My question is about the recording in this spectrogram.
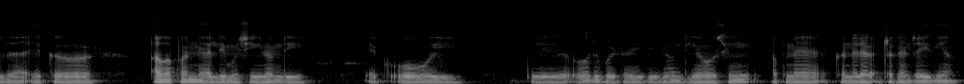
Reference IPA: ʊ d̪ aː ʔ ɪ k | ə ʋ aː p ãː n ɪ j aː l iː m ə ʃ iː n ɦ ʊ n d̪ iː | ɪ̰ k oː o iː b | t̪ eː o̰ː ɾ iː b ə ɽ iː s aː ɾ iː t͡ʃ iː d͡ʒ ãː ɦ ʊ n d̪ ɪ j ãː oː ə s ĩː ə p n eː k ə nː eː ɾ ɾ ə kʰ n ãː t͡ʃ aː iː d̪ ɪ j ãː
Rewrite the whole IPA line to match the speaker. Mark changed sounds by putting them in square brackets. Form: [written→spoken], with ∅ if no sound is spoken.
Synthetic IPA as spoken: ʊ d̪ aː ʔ ɪ k | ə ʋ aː p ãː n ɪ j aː l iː m ə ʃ iː n ɦ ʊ n d̪ iː | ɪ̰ k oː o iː [b→∅] | t̪ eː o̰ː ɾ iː b ə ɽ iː s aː ɾ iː t͡ʃ iː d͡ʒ ãː ɦ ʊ n d̪ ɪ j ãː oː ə s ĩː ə p n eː k ə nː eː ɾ ɾ ə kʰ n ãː t͡ʃ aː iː d̪ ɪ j ãː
